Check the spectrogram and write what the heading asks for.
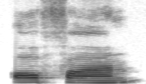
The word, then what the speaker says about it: often: के बाद EN है ना तो टी को छोड़ देंगे, भूल जाएंगे टी को हम। OF, OF को क्या पढ़ते हैं हम, ऑफ, ऐसे, और आधा फ, ठीक है ना, ऑफ। और EN का उच्चारण न, ऑफन, ऐसे, ऑफन पढ़ेंगे इसको, ऑफन।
